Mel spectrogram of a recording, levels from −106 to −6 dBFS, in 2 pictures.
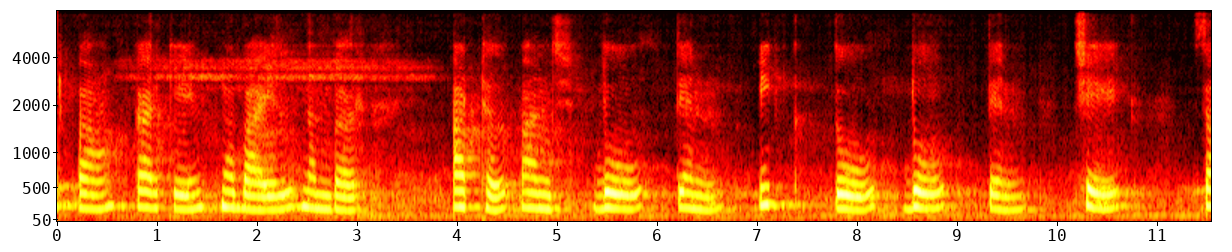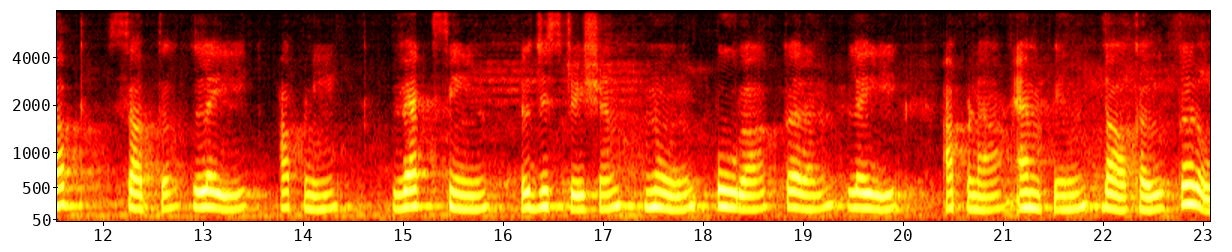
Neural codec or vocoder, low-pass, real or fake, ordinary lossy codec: codec, 16 kHz, 8 kbps, FreqCodec, smaller model; none; fake; none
